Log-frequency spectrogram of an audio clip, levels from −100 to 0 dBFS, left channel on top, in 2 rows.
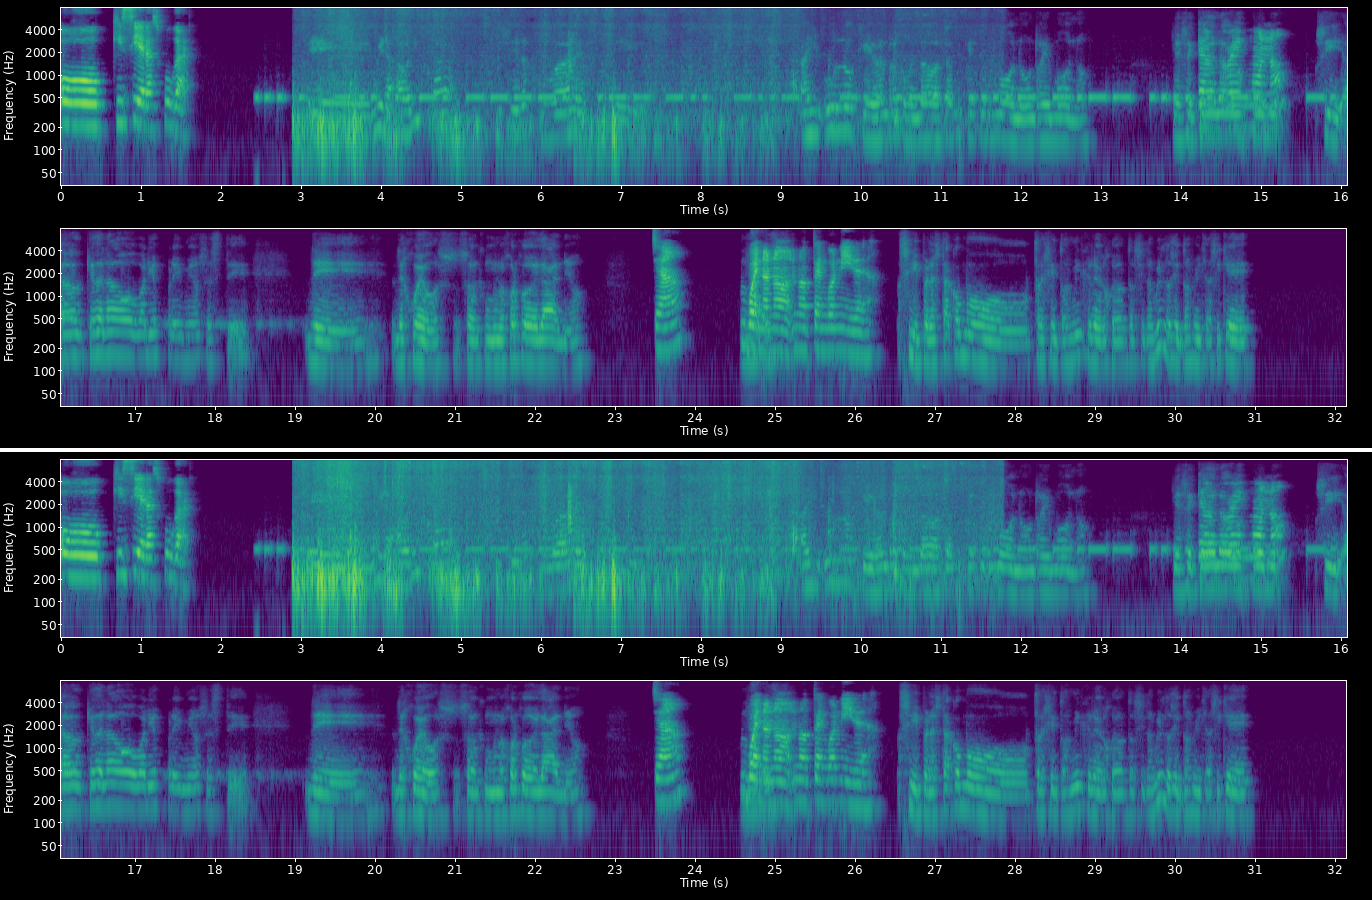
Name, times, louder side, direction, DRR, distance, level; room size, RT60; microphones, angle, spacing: voice 1, 0.0-1.6 14.2-15.3 23.5-23.8 24.6-26.3, left 4 dB, 75° left, 1.1 m, -27 dB
sound 1, 2.4-3.1 3.4-8.1 8.4-9.4 9.7-15.0 15.6-16.2 16.6-19.0 19.3-19.7 19.9-20.0, left 6 dB, 45° left, 1.2 m, -44 dB
sound 2, 2.9-11.8, right 11 dB, 60° right, 0.3 m, -32 dB
voice 2, 3.1-4.9 5.4-7.5 9.2-12.8 13.9-15.3 15.7-18.4 19.1-22.6 24.6-25.1 26.5-30.9, equal, 15° left, 0.8 m, -39 dB
3.4 x 2.5 x 3.5 m
head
